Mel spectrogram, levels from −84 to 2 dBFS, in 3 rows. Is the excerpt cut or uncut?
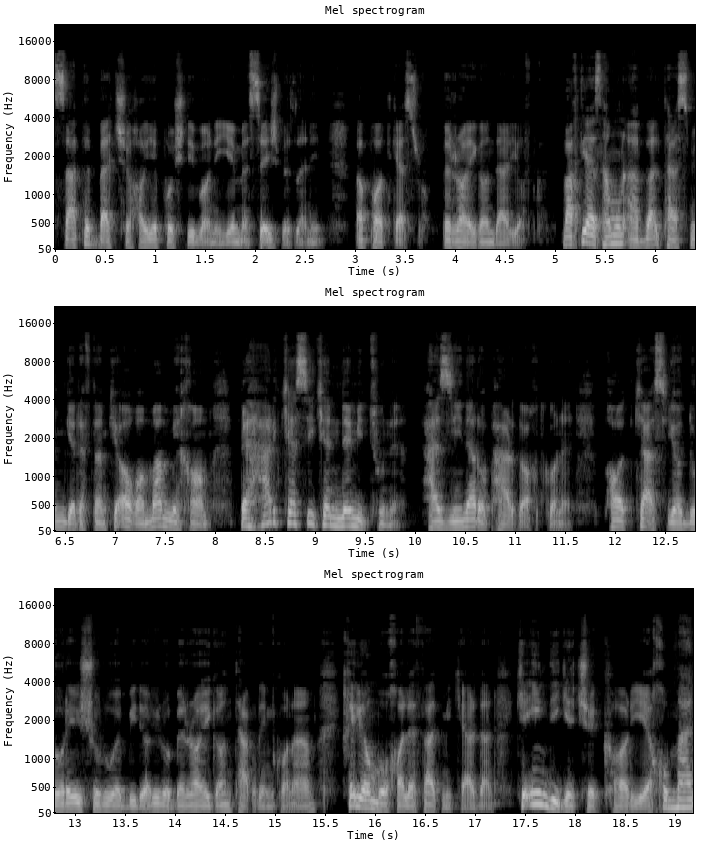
cut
